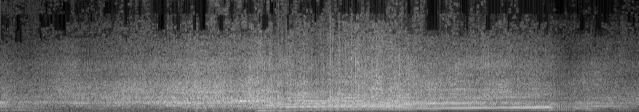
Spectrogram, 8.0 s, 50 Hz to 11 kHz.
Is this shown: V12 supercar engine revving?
yes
